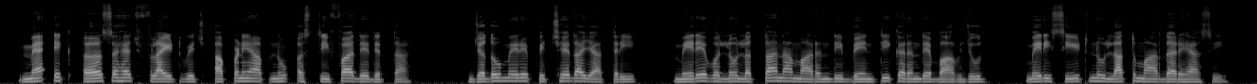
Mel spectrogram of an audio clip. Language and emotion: Punjabi, sad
